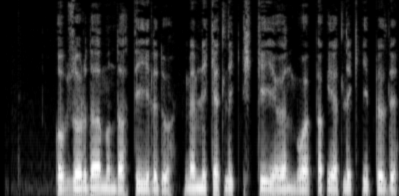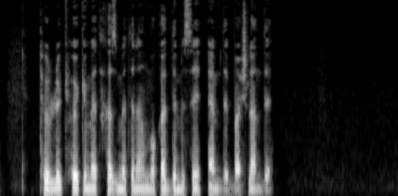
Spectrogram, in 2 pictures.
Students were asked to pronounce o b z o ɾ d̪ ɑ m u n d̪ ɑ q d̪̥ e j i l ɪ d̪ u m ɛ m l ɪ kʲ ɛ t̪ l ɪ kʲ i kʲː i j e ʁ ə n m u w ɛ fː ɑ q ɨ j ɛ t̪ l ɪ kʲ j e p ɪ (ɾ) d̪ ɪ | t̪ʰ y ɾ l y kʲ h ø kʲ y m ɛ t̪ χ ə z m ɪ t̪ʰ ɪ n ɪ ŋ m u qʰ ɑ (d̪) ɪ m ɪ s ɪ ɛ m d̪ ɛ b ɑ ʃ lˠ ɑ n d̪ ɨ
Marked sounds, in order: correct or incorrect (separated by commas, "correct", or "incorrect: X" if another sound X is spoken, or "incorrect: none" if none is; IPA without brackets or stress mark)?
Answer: incorrect: l, incorrect: d̪ː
